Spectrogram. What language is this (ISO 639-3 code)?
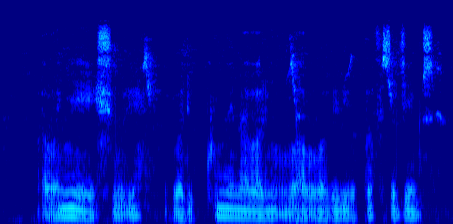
kin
